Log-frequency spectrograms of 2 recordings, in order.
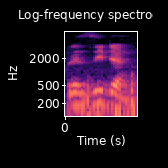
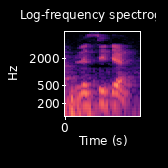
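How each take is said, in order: First: The middle consonant is a 'z' sound. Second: The middle consonant is an 's' sound. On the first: The speaker calls it right. "এসের উচ্চারণটা এখানে দেখো Z এর মতো হয়েছে" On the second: The speaker calls it wrong. "Not প্রেসিডেন্ট"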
